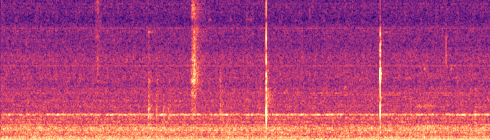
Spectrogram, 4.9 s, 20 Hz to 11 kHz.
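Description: Mitsubishi Pajero's 3.0 V6 engine idling steadily, with a few faint ticks over it.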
